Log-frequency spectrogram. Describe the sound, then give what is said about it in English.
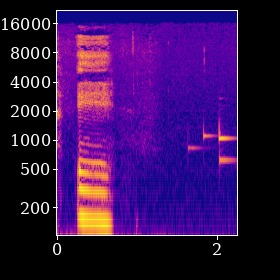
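A telephone rings in the background: a sustained steady electronic tone, then a few short, quieter beeping tones, all faint. “I don't know, there's a phone that's going.”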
